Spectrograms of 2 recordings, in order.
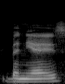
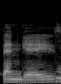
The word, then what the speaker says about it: beignet: could not pronounce bagets oh beign beignet yeah she would call it like Ben gays or something I'd be like what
